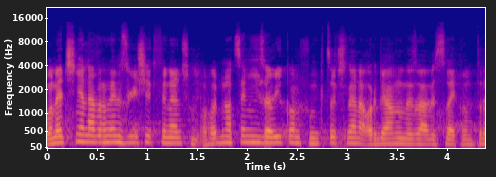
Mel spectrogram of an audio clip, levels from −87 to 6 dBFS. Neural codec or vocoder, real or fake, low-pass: codec, 44.1 kHz, 2.6 kbps, DAC; fake; 14.4 kHz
